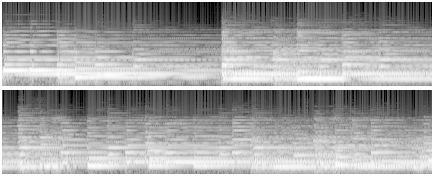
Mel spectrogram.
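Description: Grand piano played solo: held chords over a low bass line, with new chords struck every second or so and left ringing.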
